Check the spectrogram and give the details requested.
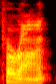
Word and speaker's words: Parent: flyer's goalie bernie parent it's pronounced perrant uh and it was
